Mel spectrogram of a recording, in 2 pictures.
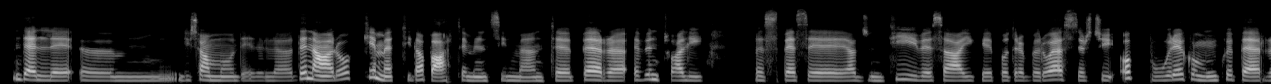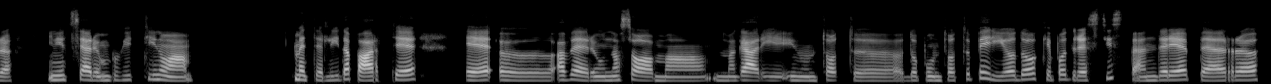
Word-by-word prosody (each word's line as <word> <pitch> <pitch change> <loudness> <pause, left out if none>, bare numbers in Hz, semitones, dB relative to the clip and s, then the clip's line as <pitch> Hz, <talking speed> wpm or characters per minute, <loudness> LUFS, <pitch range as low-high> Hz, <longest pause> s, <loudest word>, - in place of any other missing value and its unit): delle 200 -6 +3
uhm, 180 -1 -10
diciamo, 185 -2 -2
del 180 0 -12
denaro 220 -1 +7
che 330 -1 +1
metti 185 -8 -1
da 205 +1 +1
parte 175 +2 +4
mensilmente, 175 0 -5
per 185 -4 +5
eventuali, 195 -4 -4 0.5
ehm, 195 - -8
spese 180 -2 -1
aggiuntive, 185 +3 -5
sai, 185 -1 +1
che 180 0 -7
potrebbero 185 +1 -7
esserci; 195 -4 0
oppure, 225 -7 0
comunque, 200 -1 -7
per 180 -1 +3 0.4
iniziare 210 -1 +1
un 190 +1 -7
pochettino 210 +3 -7
a 175 -1 +4 1.0
metterli 195 -3 -2
da 240 +3 +3
parte, 210 +4 +5 0.5
e, 200 +1 +5
uhm, 180 -2 -5
avere 205 -3 +1
una 185 +1 -5
somma, 175 -4 -1 0.2
magari 185 -1 +1
in 190 -1 -7
un 180 0 -9
tot 175 -3 -8
dopo 190 +1 -10
un 185 - -6
tot 190 +6 -9
periodo, 225 -3 0
che - - -7
potresti 225 +4 -1
spendere 200 - +2
per, 195 +3 +1
190 Hz, 110 wpm, -23 LUFS, 180-205 Hz, 1.0 s, denaro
